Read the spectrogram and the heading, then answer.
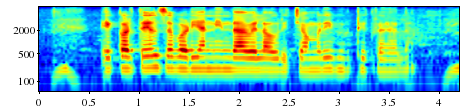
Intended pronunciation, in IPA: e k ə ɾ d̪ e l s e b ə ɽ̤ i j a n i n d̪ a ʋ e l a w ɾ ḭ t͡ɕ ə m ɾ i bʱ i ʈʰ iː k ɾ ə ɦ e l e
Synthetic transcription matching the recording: e k ə ɾ t̪ e l s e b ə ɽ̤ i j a n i n d̪ a ʋ e l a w ɾ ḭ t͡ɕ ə m ɾ i bʱ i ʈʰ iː k ɾ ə ɦ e l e

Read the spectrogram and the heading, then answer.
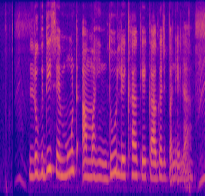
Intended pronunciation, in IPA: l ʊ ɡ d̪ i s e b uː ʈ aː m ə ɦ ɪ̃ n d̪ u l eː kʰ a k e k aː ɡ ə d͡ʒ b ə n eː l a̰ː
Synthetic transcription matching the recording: l ʊ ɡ d̪ i s e m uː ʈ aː m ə ɦ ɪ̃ n d̪ u l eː kʰ a k e k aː ɡ ə d͡ʒ b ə n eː l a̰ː

